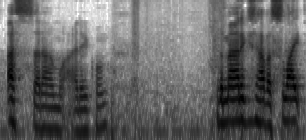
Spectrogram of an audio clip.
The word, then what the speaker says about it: Assalamu alaikum: So it's pronounced Assalamu alaikum.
